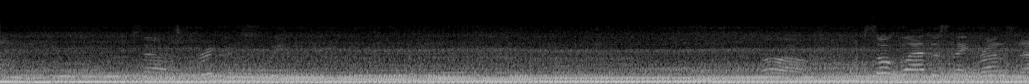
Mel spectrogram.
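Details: 1994 Suzuki RF900 with replacement engine after the original blew, first start, warmed up a little: engine holds a steady, even beat with no stumbling or cutting out; running healthy.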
